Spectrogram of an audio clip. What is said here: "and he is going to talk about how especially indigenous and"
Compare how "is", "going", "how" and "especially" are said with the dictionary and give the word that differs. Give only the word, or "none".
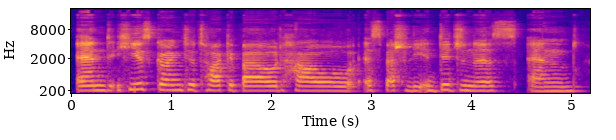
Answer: none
